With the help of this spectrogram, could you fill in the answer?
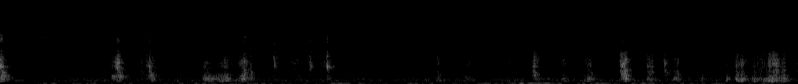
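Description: A wooden stick scratches across a flat, solid, black-coated scratch-art paper page in repeated short strokes. Each stroke makes a soft, dry, raspy scrape centred in the midrange, separated by quiet gaps over a faint low hum.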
